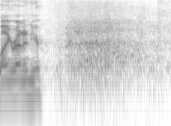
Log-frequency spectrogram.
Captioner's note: laughter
